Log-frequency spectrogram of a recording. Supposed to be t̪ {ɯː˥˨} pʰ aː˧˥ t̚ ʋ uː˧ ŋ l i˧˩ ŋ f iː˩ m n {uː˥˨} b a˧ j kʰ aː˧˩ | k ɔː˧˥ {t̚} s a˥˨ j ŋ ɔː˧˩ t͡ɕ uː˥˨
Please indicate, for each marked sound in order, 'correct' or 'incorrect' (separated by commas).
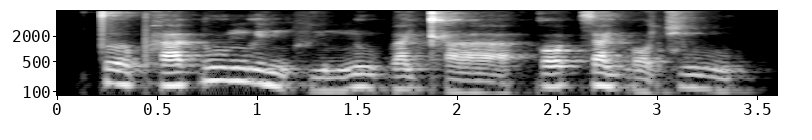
incorrect, correct, correct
